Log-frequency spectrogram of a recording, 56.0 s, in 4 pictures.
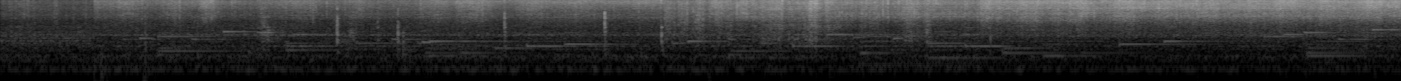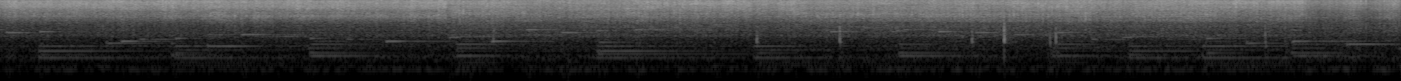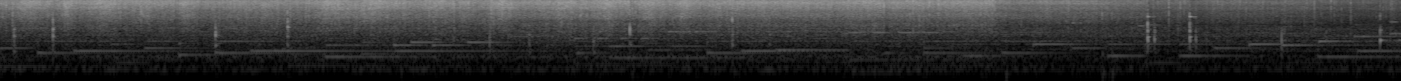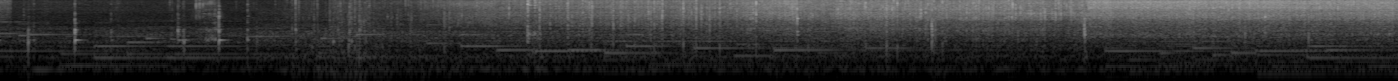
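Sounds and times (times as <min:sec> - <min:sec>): onion sizzling in a frying pan: 0:00.0 - 0:56.0
light background music: 0:00.9 - 0:56.0
wooden spatula scraping a pan: 0:01.0 - 0:12.6, 0:17.7 - 0:38.0, 0:43.8 - 0:44.3.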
